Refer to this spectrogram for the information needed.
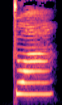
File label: "zhua1", pinyin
